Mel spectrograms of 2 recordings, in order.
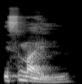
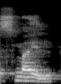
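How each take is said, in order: First: "smile" with i before the sm, ismile; added opening vowel on "smile"; Hindi-speaker e prefix. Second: Said in the usual way. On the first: Shown as a demonstration. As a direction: say "smile" as is-mile. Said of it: "e, in front of it". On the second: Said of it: "They don't have smile".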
